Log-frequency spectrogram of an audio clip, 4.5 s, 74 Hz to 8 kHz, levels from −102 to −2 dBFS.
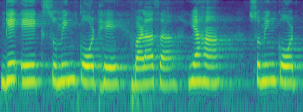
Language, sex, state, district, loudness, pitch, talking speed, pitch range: Hindi, female, Madhya Pradesh, Bhopal, -16 LUFS, 255 Hz, 145 wpm, 245-270 Hz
